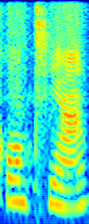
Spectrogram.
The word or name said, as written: contient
